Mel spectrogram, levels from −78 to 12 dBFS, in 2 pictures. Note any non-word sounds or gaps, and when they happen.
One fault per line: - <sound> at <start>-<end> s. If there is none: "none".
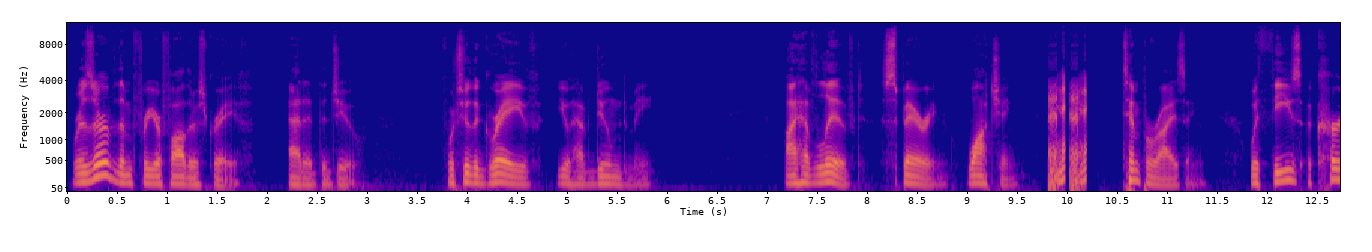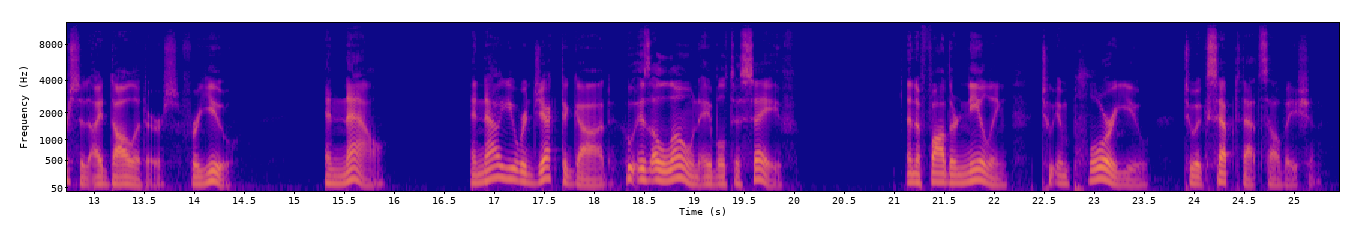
- laugh at 9.8-10.2 s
